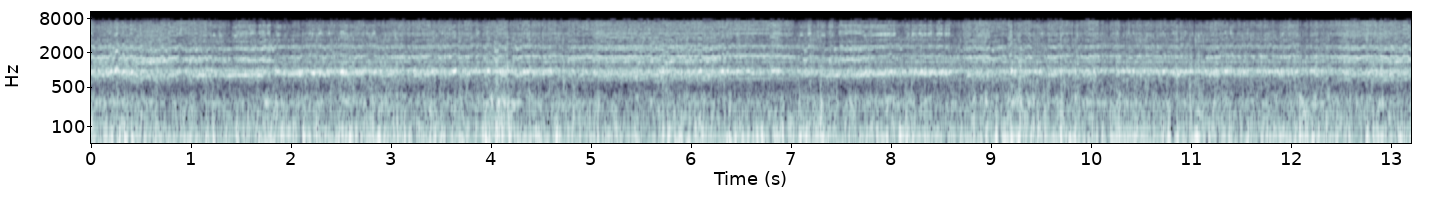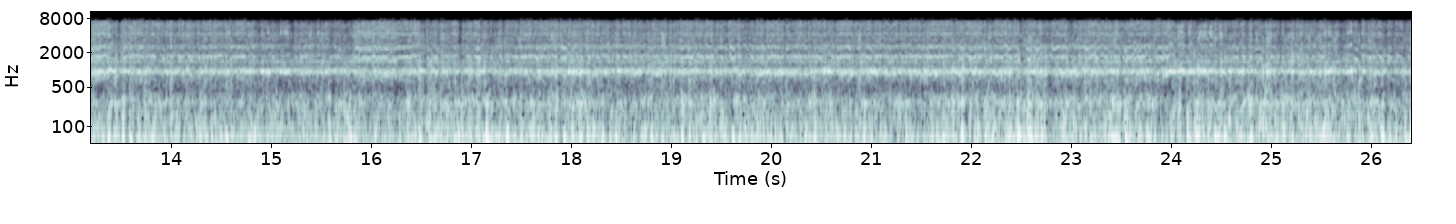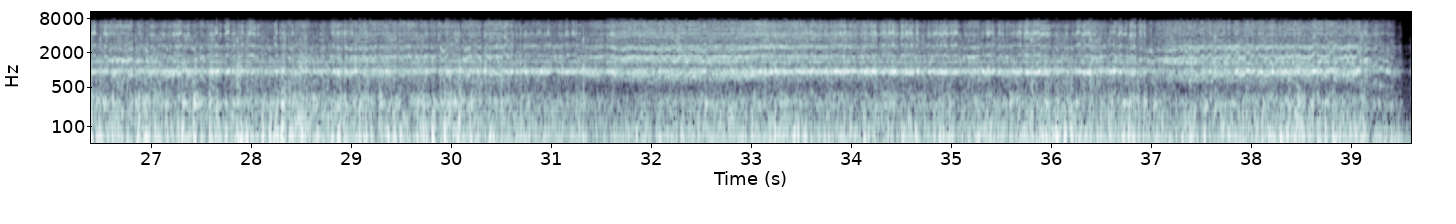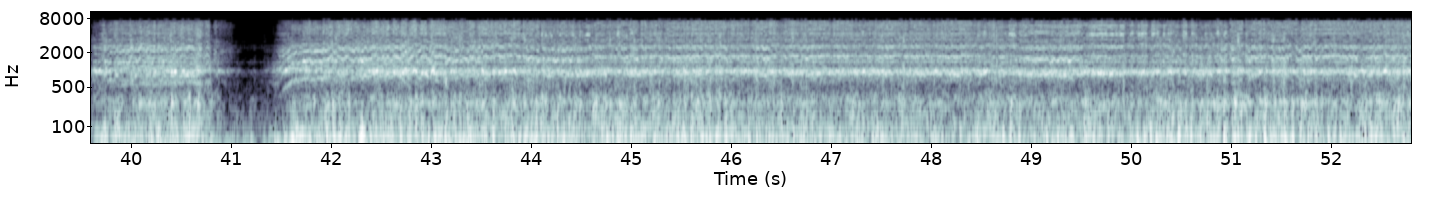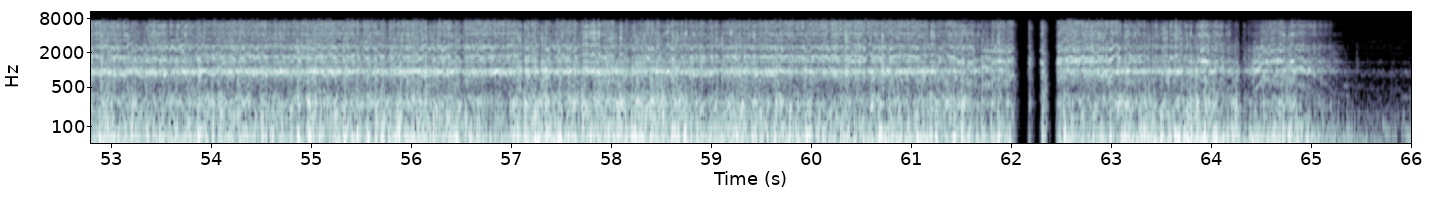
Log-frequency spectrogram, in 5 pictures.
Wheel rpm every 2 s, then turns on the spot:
200, 230, 220, 220, 220, 230, 220, 230, 230, 230, 230, 230, 230, 220, 230, 230, 220, 230, 220, 160, 120, 190, 220, 230, 220, 230, 230, 230, 240, 230, 200, 150, 40.
none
